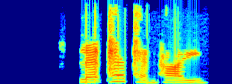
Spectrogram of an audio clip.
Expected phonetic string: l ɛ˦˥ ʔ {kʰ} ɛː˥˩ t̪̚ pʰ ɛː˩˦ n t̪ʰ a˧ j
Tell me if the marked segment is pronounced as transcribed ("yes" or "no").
no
